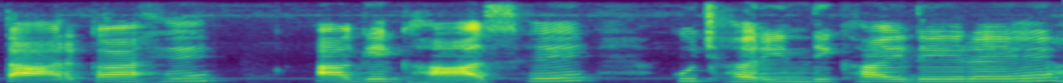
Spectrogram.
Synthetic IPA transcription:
t̪aːɾkaɦɛː | aːɡeɡʱaːsɦɛː | kʊt͡ʃʰɦɐɾɪnd̪ɪkʰaːid̪eːɾɐɦeɦɛ̃ɦ

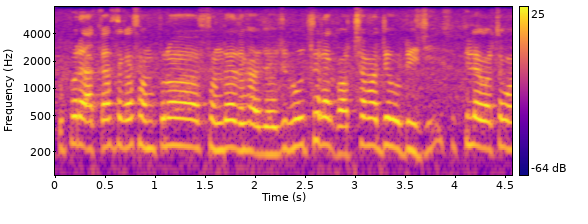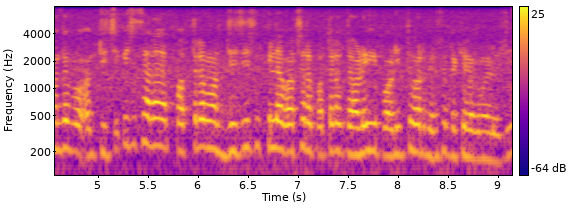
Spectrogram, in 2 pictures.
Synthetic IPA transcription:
upɔɾeakasɔkasɔmpuɾɳɔsɔnd̪ɔɾd̪ekʰad͡ʒawt͡ʃʰibɔɦut̪saɾaɡɔɾt͡ʃʰamɔd̪ʱjɔuʈʰit͡ʃʰisukʰilaɡɔɾt͡ʃʰakmɔd̪ʱjɔuʈʰit͡ʃʰikit͡ʃʰu̥saɾapɔt̪ɾɔmɔd̪ʱjɔt͡ʃʰisukʰilaɡɔɾt͡ʃʰaɾɔpɔt̪ɾɔt͡ʃɔɭikipɔɽit̪ʰibaɾd̪isɔd̪ekʰibakumiɭut͡ʃʰi

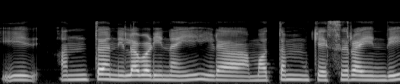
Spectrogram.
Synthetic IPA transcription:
ɐnt̪ɐnilɐʋɐɽinɐjiːɽɐmɔt̪ːɐmkɛsɐɾɐind̪i

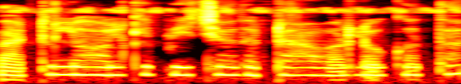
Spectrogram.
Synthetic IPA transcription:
a̰ʈilɔɦɔlkepit͡ʃʰeod̪ɔʈaːʋəɾloɡɔt̪a

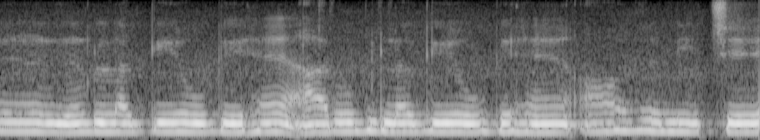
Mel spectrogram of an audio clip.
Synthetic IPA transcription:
lɐɡeɦoːɡeɦɛ̃aːɾoːpbʱilɐɡeɦoːɡeɦɛ̃ɔːɾniːt͡ʃe

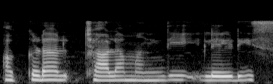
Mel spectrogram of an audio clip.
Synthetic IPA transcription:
ɐkːɐɽɐt͡ʃaːlaːmɐnd̪ileːɽiːs

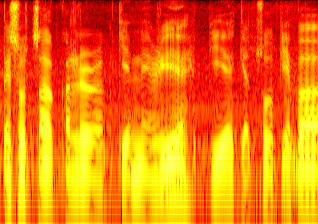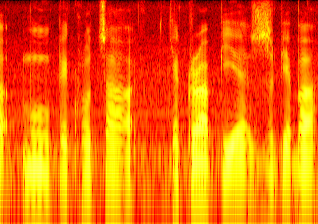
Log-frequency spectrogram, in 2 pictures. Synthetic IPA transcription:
pɛsɔt͡sakaləɹkɛmeɹiɛpjɛkʲɛt͡sɔpjɛbamupɛkʰɾɔt͡sa | kɛkɹapjɛzɨpjɛba

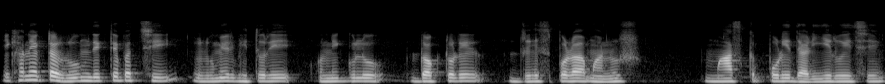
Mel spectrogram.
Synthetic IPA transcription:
ekʰaneɛk̚ʈaɾumd̪ek̚ʰt̪epatːɕʰiɾumeɾbʱit̪oɾe | ɔnek̚ɡulo | ɖɔkʈoɾeɾ | ɖɾespɔɽamanuʃ | maskpoɽed̪aɽijeɾoet͡ɕʰe

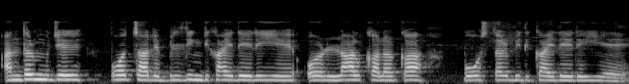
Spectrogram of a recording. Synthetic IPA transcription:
ɐ̰̃nd̪əɾmʊd͡ʒʱeb̥ɔɦʊt̪saːɾebɪlɖɪ̃ŋɡd̪ɪkʰaːid̪eːɾɐɦiɦɛɔːɾlaːlkələɾka | poːsʈəɾbʱid̪ɪkʰaːid̪eːɾɐɦiɦɛː

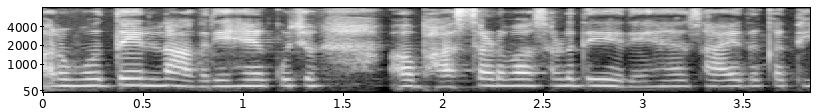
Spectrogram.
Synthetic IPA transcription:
ɔ̰ːɾʋod̪eːnlaːɡɾɐeɦɛ̃kʊt͡ʃʰbʱaːsəɽʋaːsəɽd̪eːɾɐɦeɦɛ̃saːjəd̪kɐt̪i

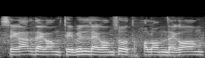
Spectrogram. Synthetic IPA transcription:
seɡaɾd̪ɛɡɔŋt̪ebild̪ɛɡɔŋsut̪hʰɔlɔmd̪ɛɡɔŋ

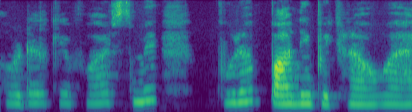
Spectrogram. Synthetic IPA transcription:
ɔːɾʈəlkefaɾsmẽ | puːɾapaːnibɪkʰɾaɦuaɦɛː

